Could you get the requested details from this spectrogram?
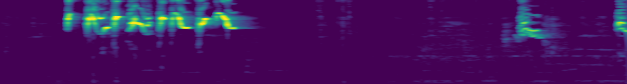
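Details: Muncang sunbird in rolling song, used to stir a silent bird: a short burst of rapid, high, swirling chirps about a second long, a quiet gap, then two brief sharp high calls.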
